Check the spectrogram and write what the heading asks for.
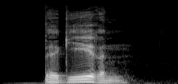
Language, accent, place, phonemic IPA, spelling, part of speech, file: German, Germany, Berlin, /bəˈɡeːʁən/, Begehren, noun, De-Begehren.ogg
- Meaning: 1. gerund of begehren 2. desire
